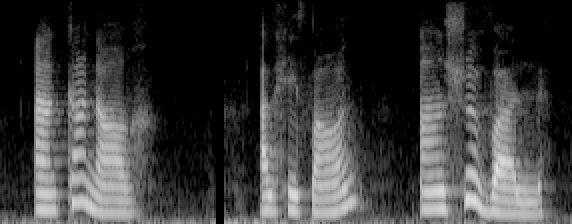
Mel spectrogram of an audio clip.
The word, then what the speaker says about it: canard: لا ننطق الحرف د في آخر كلمة canard. un canard.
